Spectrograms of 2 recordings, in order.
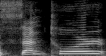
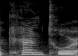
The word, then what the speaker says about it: centaur: So I don't know, is this pronounced a centaur or a kentaur? I think it's centaur, C-E-N-T-A-U-R, centaur.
